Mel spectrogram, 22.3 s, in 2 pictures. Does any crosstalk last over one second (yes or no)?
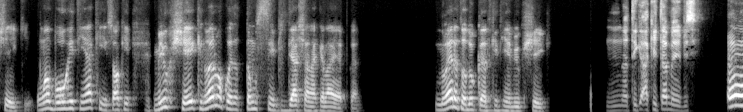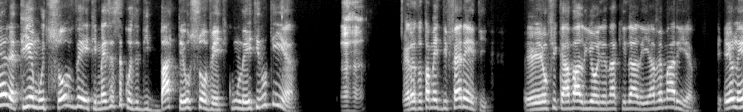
no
